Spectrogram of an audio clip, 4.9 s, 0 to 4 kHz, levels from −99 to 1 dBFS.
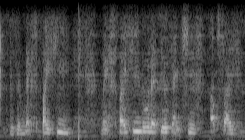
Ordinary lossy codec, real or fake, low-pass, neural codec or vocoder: Opus, 16 kbps; fake; 3.6 kHz; codec, 44.1 kHz, 2.6 kbps, SNAC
